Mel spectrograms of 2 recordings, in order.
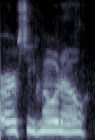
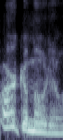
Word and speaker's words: Arcimoto: we looked at earlier rcmoto or arcimoto i'm sorry because i watched a video and that's how the president of the company was um it was pronouncing it so it's arcimoto and they're currently trading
